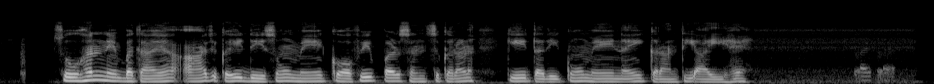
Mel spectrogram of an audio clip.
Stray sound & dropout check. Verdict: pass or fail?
fail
